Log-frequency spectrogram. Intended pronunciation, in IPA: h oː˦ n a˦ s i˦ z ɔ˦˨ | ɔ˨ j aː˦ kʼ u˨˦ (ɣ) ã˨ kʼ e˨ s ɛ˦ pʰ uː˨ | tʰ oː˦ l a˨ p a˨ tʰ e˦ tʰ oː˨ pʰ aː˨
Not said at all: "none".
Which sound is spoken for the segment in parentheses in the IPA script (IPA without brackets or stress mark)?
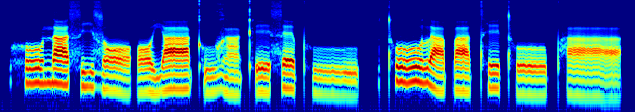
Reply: ɣ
